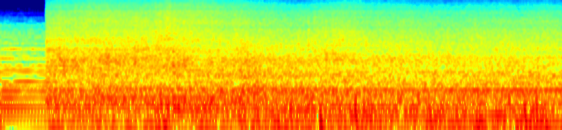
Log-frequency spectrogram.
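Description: Music cuts off just after the start. Then comes a steady rush of wind and splashing water from a sailing yacht moving through choppy sea, with wind buffeting the microphone.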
